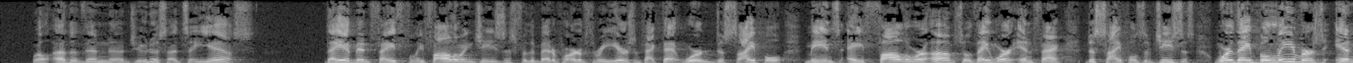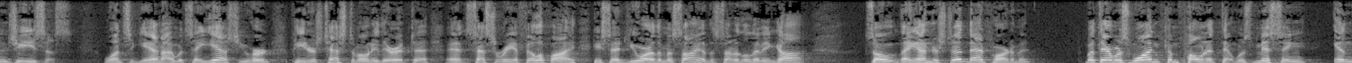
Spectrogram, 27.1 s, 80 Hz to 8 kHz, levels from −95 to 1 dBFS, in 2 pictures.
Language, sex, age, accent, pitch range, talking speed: English, male, 50-69, American, 165-200 Hz, 195 wpm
